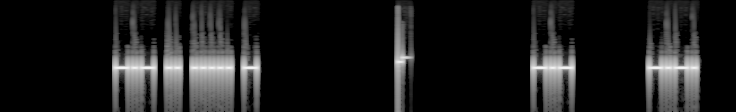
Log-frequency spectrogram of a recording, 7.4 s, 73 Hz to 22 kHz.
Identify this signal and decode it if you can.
Morse code, heard as a keyed tone, about 27 wpm, spaced as for 19 wpm, 700 Hz. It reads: KI5T KC
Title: USA Call Signs - 4 Characters - 6x Character Spacing - 28wpm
